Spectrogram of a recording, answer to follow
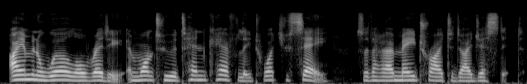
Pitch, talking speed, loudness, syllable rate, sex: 185 Hz, 260 wpm, -21 LUFS, 6.3 syllables/s, female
